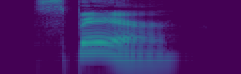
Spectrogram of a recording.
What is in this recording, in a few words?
"SPARE", english; 3000 words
